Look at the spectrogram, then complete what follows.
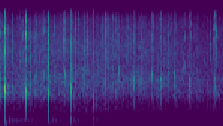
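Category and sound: crowd, audience applauding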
